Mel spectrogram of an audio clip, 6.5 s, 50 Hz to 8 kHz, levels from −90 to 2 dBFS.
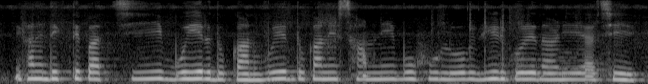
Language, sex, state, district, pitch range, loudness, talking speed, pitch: Bengali, female, West Bengal, Dakshin Dinajpur, 225-240 Hz, -33 LUFS, 130 wpm, 235 Hz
